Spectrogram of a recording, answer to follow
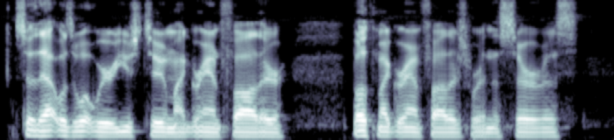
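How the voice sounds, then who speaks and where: On a very clean recording with a silent background, a man with a Mississippi accent speaks fairly quickly in a very deep, low, monotone, flat voice. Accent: Mississippi Southern. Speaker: Marine veteran and artist. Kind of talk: casual chat. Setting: in-person recording in Starkville.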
